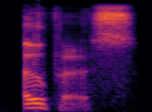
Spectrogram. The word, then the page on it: opus: British English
